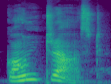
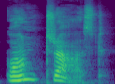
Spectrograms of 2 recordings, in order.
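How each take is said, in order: No difference in how they are said.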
